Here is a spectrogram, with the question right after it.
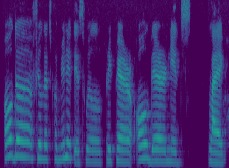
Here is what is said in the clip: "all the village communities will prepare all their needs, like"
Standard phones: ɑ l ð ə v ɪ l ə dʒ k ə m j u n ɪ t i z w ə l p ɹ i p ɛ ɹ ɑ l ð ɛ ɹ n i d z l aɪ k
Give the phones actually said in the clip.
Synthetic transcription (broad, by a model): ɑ l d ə f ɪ l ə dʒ k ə m j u n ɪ t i s w ə l p ɹ i p ɛ ɹ ɑ l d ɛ ɹ n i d s l aɪ k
